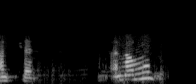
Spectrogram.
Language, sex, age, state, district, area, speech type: Maithili, female, 30-45, Bihar, Madhubani, rural, conversation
